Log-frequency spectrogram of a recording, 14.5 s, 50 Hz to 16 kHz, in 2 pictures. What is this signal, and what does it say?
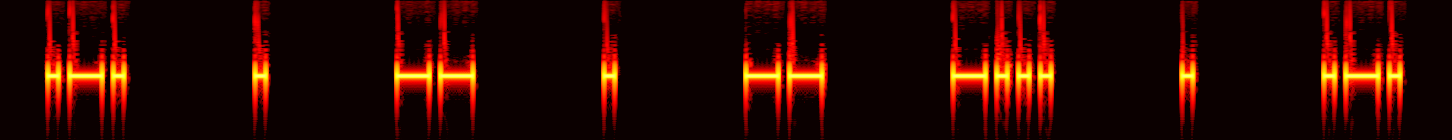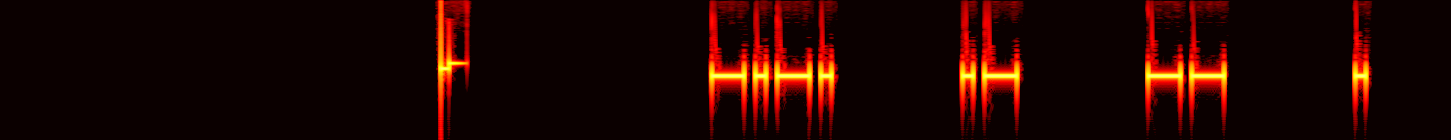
Morse code, heard as a keyed tone, about 22 wpm, spaced as for 10 wpm, 700 Hz. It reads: REMEMBER CAME
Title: 4x Character Spacing - Top 500 Words - 22wpm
